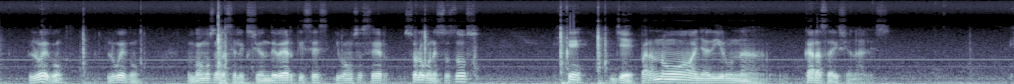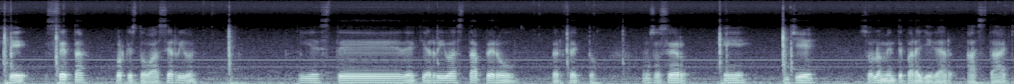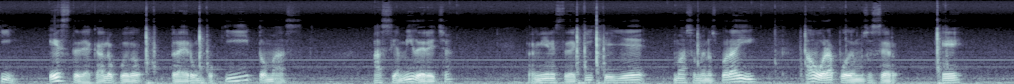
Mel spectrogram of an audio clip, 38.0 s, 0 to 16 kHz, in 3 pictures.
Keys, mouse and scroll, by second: 0.1 shift+middle click, 0.8 shift+scroll up 1, 1.2 shift+middle click, 2.0 shift+scroll up 1, 2.7 1, 5.1 shift+click, 5.6 shift+click, 7.0 g, 7.5 y, 10.9 click, 12.7 g, 13.4 z, 15.2 click, 15.6-18.2 shift+middle drag, 19.3 click, 20.1 shift+click, 21.6 e, 22.4 y, 25.1 click, 27.2 g, 27.8 y, 30.0 click, 31.1-32.5 drag, 32.5 g, 32.8 y, 33.7 click, 34.7 shift+click, 35.2 shift+scroll down 2, 35.5 shift+middle click, 37.1 e.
